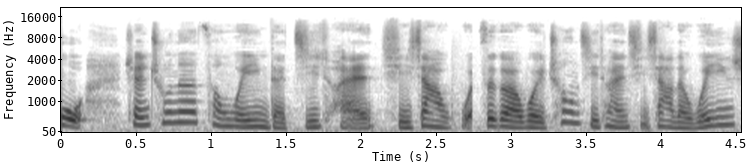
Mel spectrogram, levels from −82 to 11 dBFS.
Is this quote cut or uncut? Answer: cut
